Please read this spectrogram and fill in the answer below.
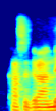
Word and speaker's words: Casa Grande: city called Casa Grande Casa Grande is really the right way to say it um it's about 45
